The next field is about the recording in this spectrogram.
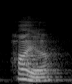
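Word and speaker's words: hiya: traduzir não importa tanto a pronúncia dele é Raia ae Harry Ok bem parecido Olá Harry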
